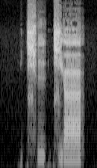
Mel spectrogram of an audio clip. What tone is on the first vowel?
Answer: high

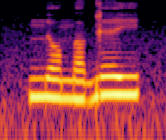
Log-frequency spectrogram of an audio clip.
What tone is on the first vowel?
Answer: low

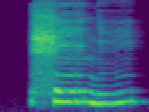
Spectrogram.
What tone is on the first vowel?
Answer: high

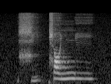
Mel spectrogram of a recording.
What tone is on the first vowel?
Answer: rising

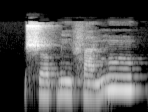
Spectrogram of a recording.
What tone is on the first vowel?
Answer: low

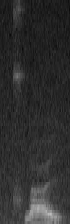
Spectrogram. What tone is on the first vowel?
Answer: rising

